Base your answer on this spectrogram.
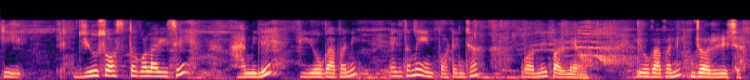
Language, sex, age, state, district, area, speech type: Nepali, female, 30-45, West Bengal, Alipurduar, urban, spontaneous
